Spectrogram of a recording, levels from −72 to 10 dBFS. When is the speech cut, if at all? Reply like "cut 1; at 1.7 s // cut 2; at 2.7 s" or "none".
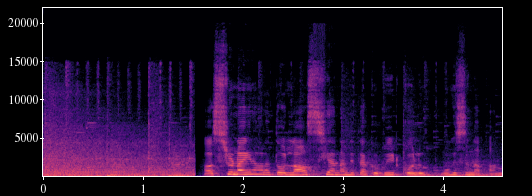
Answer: cut 1; at 1.5 s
